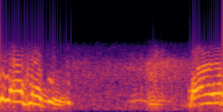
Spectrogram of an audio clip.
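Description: A drawn-out voice sound that slides down in pitch for about half a second, then a pause with a faint short sound in the middle; voice starts again just before the end.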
